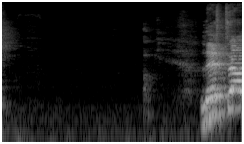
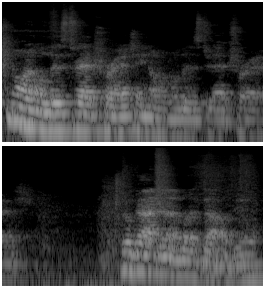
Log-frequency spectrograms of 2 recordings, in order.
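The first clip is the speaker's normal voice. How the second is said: much lower, softer and fast; deep muttering voice; 11 semitones lower, 14 dB quieter, faster than usual. Pretend. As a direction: mutter it deep and quick under the breath. Low muttered voice.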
